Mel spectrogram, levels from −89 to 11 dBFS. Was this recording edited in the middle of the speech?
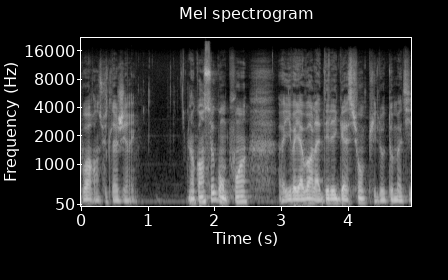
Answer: no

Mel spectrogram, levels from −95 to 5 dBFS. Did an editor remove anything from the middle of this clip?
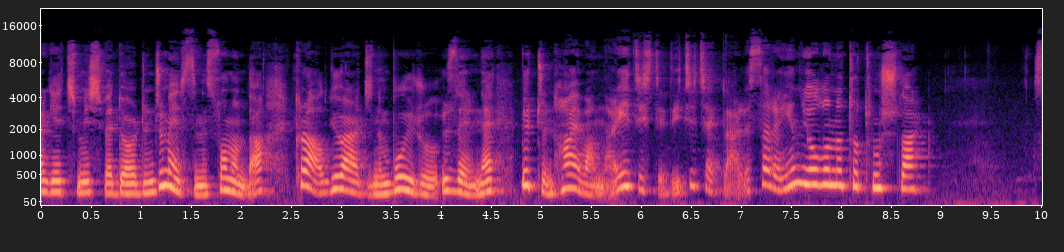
no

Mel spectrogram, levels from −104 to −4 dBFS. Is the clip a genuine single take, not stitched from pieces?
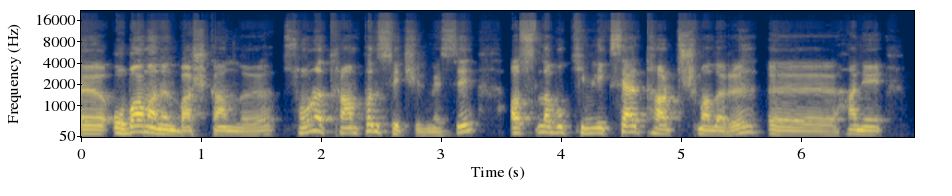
yes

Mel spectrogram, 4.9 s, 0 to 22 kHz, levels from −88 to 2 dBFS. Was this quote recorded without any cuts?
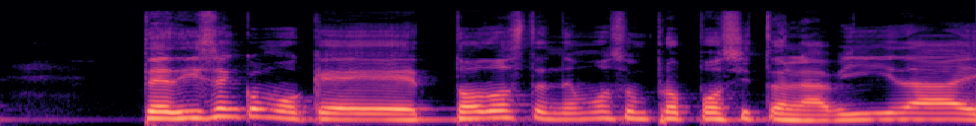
yes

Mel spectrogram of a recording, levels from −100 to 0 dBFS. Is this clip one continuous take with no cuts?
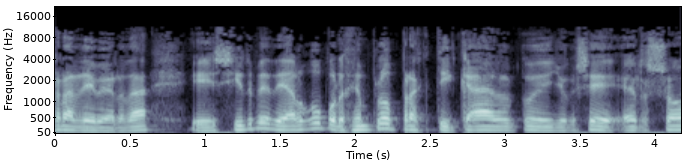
yes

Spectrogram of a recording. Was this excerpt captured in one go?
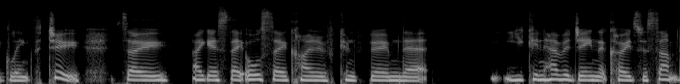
yes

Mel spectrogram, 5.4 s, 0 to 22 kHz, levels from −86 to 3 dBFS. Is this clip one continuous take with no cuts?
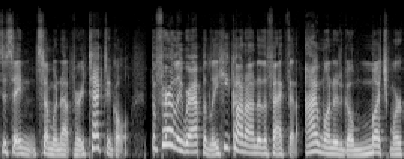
yes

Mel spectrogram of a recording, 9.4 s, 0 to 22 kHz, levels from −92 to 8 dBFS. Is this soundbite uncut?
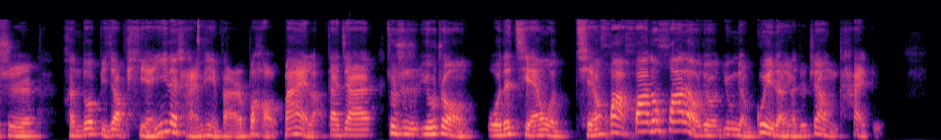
no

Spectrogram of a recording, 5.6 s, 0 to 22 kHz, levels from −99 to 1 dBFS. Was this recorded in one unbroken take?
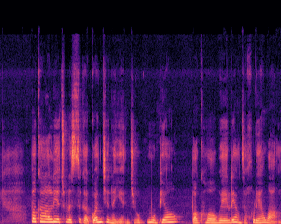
yes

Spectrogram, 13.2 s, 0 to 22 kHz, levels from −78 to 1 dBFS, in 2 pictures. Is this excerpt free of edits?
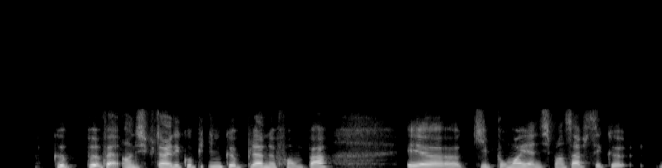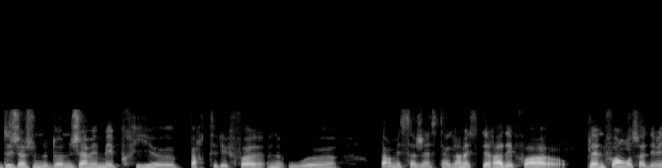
yes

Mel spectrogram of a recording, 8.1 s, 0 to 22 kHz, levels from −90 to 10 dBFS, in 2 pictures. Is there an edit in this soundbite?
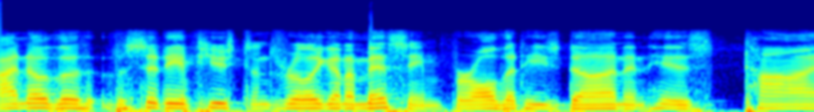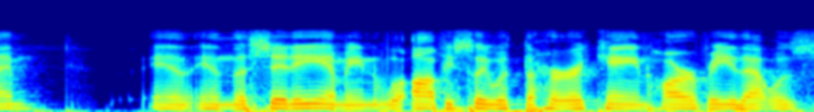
no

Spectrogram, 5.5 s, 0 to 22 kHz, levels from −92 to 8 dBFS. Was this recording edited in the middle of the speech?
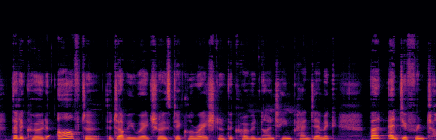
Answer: no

